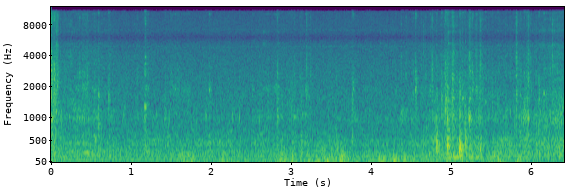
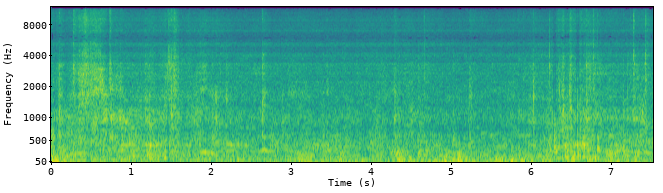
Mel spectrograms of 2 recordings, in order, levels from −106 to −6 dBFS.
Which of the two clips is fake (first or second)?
second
